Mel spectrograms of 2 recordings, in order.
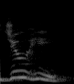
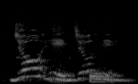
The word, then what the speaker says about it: Juhi: I was pronouncing and practicing how to pronounce the name. It's Juhi. Juhi.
